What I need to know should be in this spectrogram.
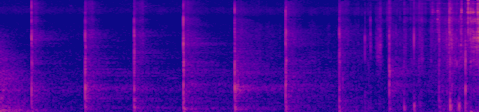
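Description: Footsteps of heeled boots click steadily on a hard floor, drawing closer.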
